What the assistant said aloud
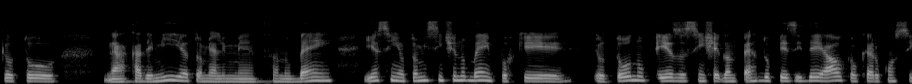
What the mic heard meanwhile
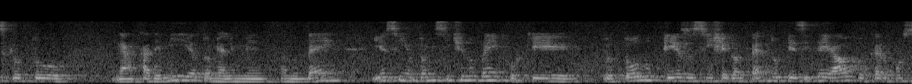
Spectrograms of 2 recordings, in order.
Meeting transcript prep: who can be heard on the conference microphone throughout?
echo only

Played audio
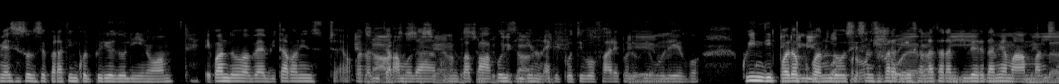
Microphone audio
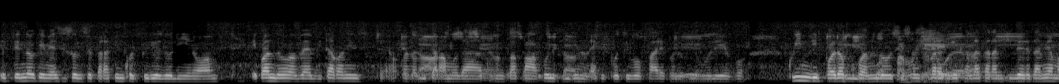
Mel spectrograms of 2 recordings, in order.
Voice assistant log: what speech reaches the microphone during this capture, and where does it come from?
both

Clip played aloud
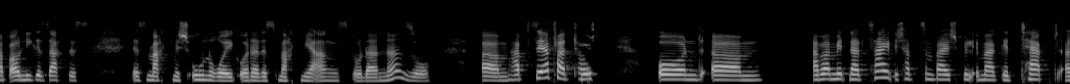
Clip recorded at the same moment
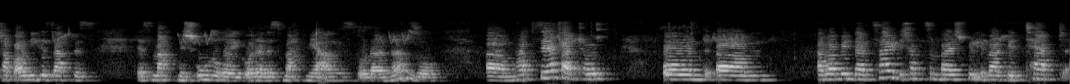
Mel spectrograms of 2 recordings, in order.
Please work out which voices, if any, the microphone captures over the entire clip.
echo only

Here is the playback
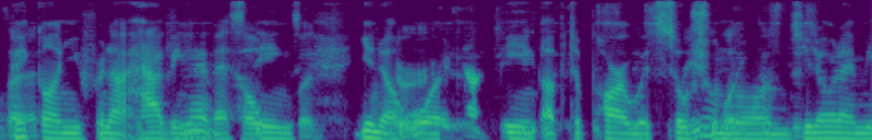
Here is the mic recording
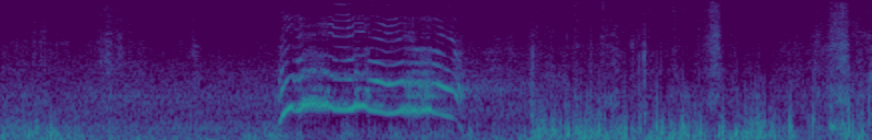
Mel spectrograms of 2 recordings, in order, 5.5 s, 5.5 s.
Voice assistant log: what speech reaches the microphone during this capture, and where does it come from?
neither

